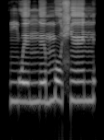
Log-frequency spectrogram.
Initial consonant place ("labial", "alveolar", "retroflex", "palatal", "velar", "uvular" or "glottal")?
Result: velar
